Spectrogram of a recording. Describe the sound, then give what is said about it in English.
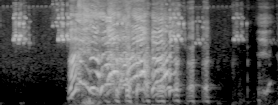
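A crickets sound effect: crickets chirp in quick, bright pulsing bursts at the start and end, with a loud burst of laughter swelling through the middle. “I was fucking crickets.”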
